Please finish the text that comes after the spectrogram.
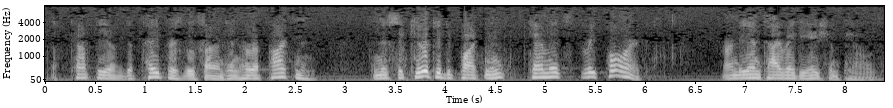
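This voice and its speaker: An actor playing a menacing criminal in an old-time radio serial, curt, bossy and threatening. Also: male voice, mid-range voice, big pitch swings, moderate pace, breathy edge. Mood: coldly businesslike. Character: menacing male criminal gang member. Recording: muffled vintage radio recording.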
